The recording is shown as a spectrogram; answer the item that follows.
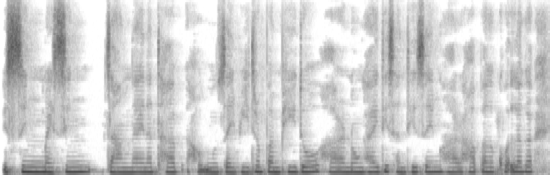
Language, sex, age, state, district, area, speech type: Manipuri, female, 30-45, Manipur, Thoubal, rural, spontaneous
